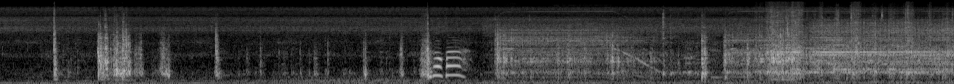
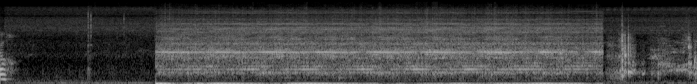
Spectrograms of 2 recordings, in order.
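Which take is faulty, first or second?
first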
